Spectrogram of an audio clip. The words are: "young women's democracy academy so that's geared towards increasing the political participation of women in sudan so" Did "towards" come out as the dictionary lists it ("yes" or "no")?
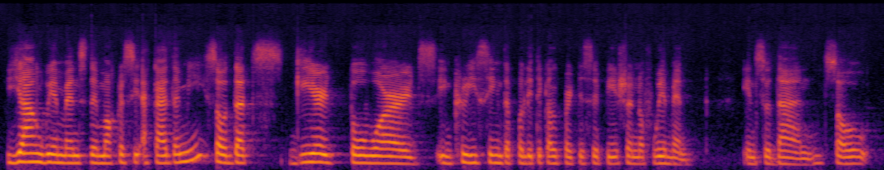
no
